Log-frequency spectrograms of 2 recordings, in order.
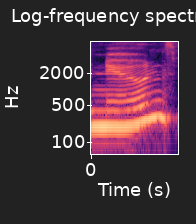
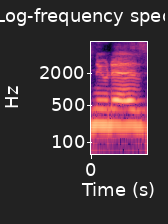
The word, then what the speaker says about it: Nunes: Maybe, but I mean, the officer's last name is Nunes because it's spelled with an S, and his co-workers in the body cam address him as such. We thought it was Nunez up until the body cam.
